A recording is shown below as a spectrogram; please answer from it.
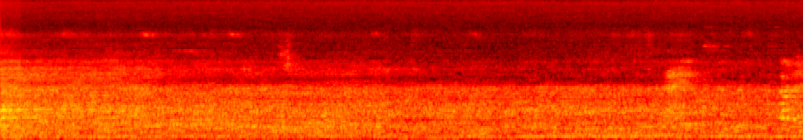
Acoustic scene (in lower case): residential area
